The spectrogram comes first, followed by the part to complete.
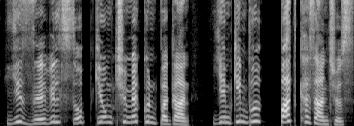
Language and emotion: Kashmiri, disgusted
